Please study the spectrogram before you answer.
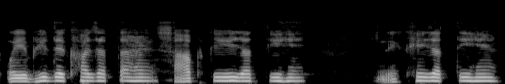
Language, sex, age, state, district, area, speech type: Hindi, female, 60+, Uttar Pradesh, Lucknow, urban, spontaneous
